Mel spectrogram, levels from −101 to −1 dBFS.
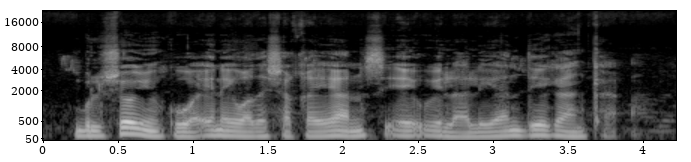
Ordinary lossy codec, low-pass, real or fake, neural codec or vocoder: none; none; real; none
